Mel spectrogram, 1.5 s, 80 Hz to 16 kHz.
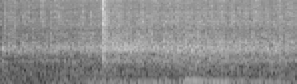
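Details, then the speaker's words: Ex-Blue Bird taxi car during AC service, engine at idle. A sharp click as the AC compressor clutch switches in, then the engine note firms slightly under load; idle rpm should rise to around 1000. Normal clutch engagement. "dia tandanya udah switching ketika switching seperti ini harusnya RPM di dalam itu dia naik ya diantara kisaran seribu lebih atau dibawa 1000"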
